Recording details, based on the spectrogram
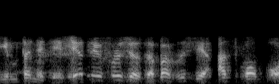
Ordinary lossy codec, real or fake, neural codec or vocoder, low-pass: AAC, 16 kbps; real; none; 7.2 kHz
